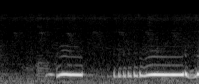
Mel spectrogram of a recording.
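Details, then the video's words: Puter pelung turtle dove song used as a master recording for training other pelung doves: a short clear coo, a pause, then a rolling pulsed coo that settles into a steady sustained note. "Suara Burung Puter Pelung Masteran"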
